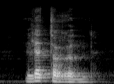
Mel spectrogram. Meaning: 1. plural of letter 2. literary studies 3. humanities
- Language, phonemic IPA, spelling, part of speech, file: Dutch, /ˈlɛ.tə.rə(n)/, letteren, noun, Nl-letteren.ogg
